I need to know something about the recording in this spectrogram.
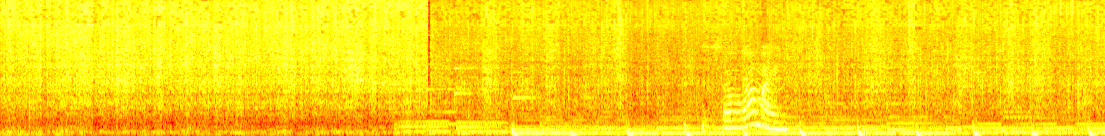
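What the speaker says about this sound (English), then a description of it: "the fish fry filler is still frying" Constant hissing sizzle of fish pie filling frying in a pan, with scraping and stirring clatter partway through and a brief spoken word.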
